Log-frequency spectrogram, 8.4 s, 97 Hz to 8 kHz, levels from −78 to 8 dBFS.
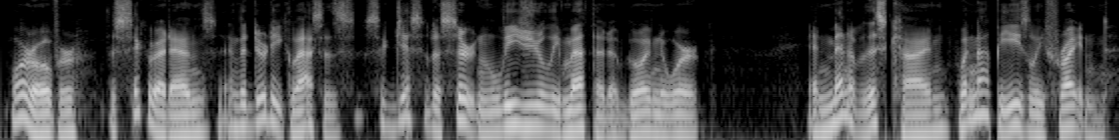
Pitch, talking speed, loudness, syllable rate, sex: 130 Hz, 195 wpm, -17 LUFS, 6.2 syllables/s, male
